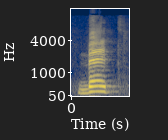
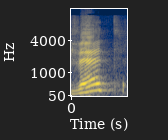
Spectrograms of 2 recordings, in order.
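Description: First: The first consonant is a hard stop. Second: The first consonant is a soft fricative. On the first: The speaker calls it right. "תגיד את זה בצורה הדגושה" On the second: The speaker calls it wrong. "אל תגיד את זה בצורה הרפה"

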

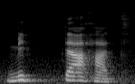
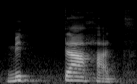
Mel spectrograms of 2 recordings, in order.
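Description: No difference in how they are said.

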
